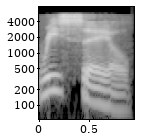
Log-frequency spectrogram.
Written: resale

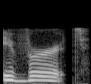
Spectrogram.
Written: evert

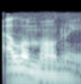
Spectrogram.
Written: alimony

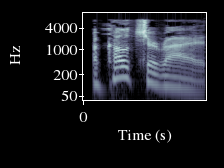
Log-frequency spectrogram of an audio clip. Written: acculturize

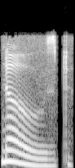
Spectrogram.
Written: nosed

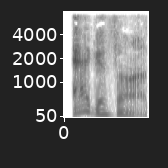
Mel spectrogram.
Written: agathon

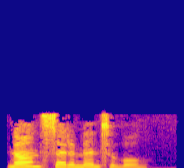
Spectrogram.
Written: nonsedimentable

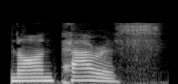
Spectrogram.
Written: nonparous

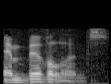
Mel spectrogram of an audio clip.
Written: ambivalence

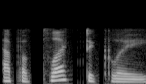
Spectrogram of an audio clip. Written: apoplectically

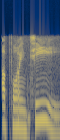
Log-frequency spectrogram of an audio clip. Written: appointee

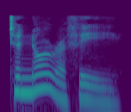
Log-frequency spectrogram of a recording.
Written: tenorrhaphy

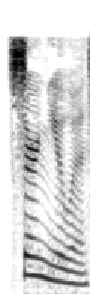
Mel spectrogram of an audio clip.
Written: cernuous

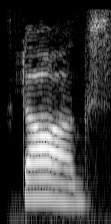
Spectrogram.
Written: dogs

